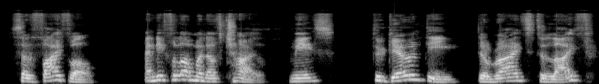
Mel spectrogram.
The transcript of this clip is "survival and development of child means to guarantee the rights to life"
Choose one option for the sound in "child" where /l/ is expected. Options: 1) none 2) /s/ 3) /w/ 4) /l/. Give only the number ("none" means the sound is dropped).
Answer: 4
